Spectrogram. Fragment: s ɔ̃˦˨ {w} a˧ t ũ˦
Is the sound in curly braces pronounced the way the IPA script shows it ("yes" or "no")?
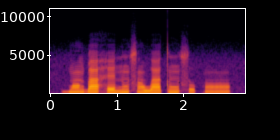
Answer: yes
